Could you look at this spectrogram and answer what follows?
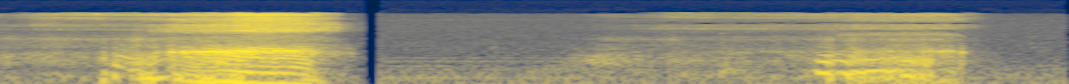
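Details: Snoring recorded with the SnoreLab app: two loud, rough snores on breathing in, with quieter breathing between them; typical sleep snoring.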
